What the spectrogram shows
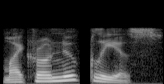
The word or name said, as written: micronucleus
